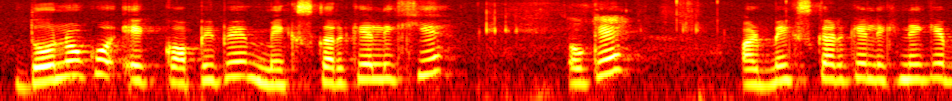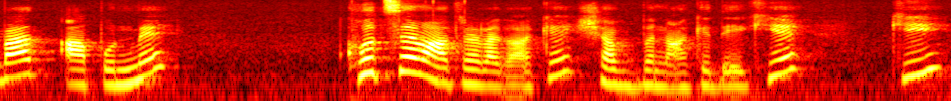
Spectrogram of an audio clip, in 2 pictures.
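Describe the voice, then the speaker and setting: A woman teaching young children the short and long vowel signs, sounding out syllables slowly and often checking if they follow. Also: sits high. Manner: patient, drawn-out sounding of syllables, frequent "ठीक है?" checks. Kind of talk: children's Hindi phonics lesson.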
